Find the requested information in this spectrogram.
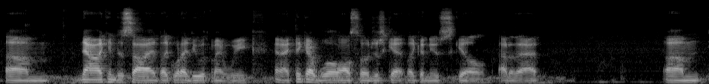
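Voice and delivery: normal talking voice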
